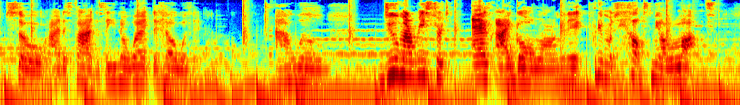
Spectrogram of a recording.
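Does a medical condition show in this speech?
No.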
